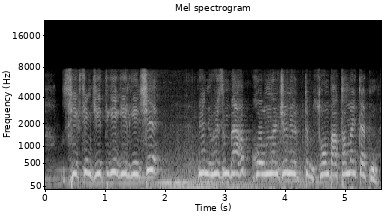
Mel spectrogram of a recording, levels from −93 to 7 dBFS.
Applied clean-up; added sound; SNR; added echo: none; Squeak; 12 dB; reverberation time 0.7 s.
